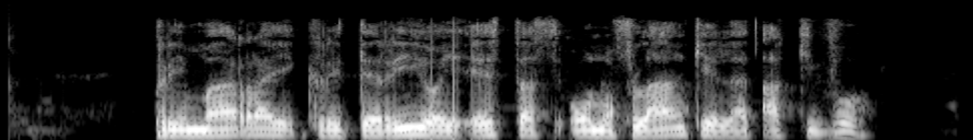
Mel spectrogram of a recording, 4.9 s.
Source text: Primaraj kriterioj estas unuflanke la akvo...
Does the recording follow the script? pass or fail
pass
